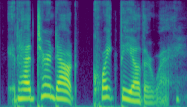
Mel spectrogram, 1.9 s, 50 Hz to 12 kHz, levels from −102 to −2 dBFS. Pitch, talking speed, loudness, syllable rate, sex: 230 Hz, 255 wpm, -19 LUFS, 7.1 syllables/s, female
